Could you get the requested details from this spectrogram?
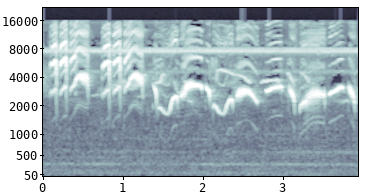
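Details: Captive Chinese hwamei offered for sale and praised as a fine singer, with a stocky body and brownish wings and tail; loud clear whistled song of rapid rising and falling slurred notes, opening with quick stacked chirps.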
